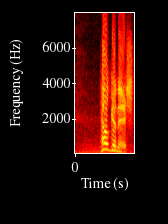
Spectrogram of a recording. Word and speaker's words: Helgenish: gee that's uh not fantasy at all Master helenish helgenish yeah that's what it's pronounced yeah you were right whatever are you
